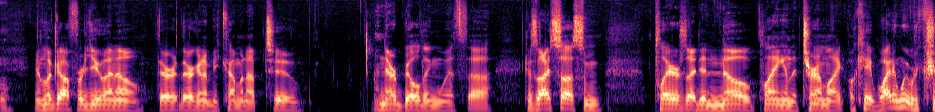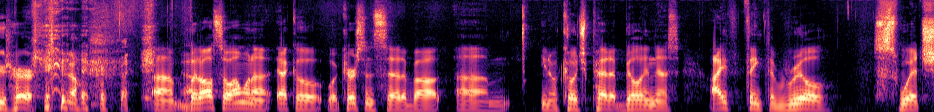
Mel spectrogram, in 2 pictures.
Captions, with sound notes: and look out for UNO, they're gonna be coming up too. And they're building with, 'cause I saw some players I didn't know, playing in the term like, okay, why didn't we recruit her? (laughter) But also I wanna echo what Kirsten said about, Coach Pettit building us, I think the real switch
